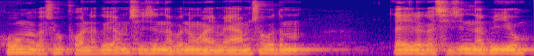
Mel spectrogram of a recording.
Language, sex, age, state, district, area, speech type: Manipuri, male, 18-30, Manipur, Thoubal, rural, spontaneous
